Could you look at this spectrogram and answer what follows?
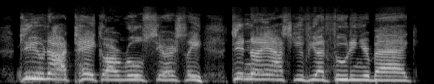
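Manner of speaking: very high, shrill, acted screeching scream. Retelling how a woman waving a bag of broccoli screamed at a man: imitating a woman screaming. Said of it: "she's screaming at him".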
